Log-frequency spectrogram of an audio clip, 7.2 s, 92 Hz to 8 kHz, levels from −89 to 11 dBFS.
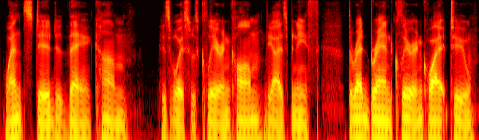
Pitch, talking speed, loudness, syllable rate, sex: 80 Hz, 150 wpm, -18 LUFS, 3.8 syllables/s, male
